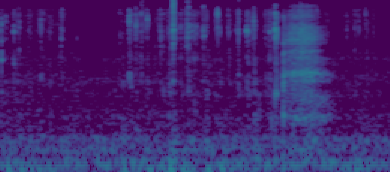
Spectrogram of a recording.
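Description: Quiet, steady computer-keyboard typing, with fast irregular key clicks and a few louder strokes, as code is entered in the old-school vi editor.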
